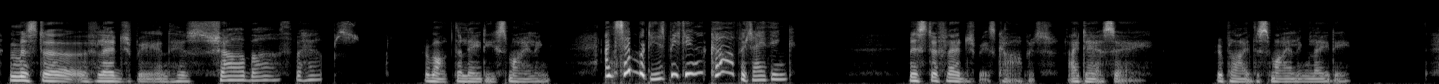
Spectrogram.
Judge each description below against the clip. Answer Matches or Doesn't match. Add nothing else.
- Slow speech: Matches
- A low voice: Doesn't match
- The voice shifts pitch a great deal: Matches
